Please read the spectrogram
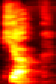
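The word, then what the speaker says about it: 기역: Basicamente seria o G, que é o nosso Kok. É assim que se fala, né? Kok. Obviamente o som dela não é Kok, né? Você não vai ficar falando tipo, ah, Kyok, a não é assim que fala. O som dela é som de G.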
